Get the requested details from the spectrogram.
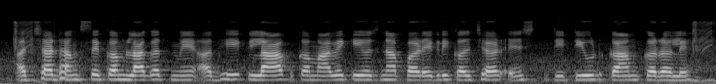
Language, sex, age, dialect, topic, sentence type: Magahi, female, 25-30, Western, agriculture, statement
